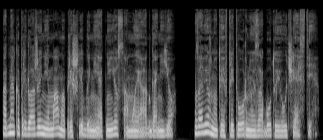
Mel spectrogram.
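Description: A woman narrating a first-person audiobook in a steady, measured way. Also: low voice, creaky, no echo, clean studio sound.

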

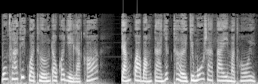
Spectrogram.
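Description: A woman's voice: mid-range voice, animated, a little fast, mellow, husky, no echo, clean studio sound. A woman voicing boastful older male martial artists who brag in an audiobook. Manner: boastful, brash. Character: boastful old male martial artist, one of six brothers.

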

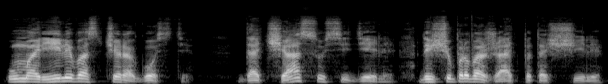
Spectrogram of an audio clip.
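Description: A man's voice: fairly low pitch, animated, measured pace, fairly bright tone, dry recording. A man reading as a devoted, jealous young peasant woman. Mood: reproachful. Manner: reproachful, emotional pleading.

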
